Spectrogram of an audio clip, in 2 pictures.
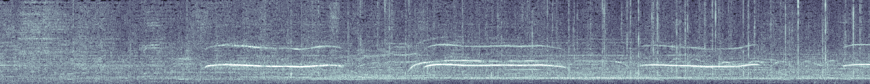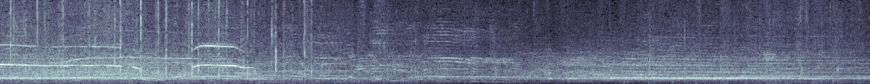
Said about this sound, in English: what was that very enthusiastic crowd noise?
